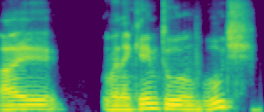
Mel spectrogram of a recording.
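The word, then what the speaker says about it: Łódź: when I came to watch that's the way that loads is pronounced in Polish uh with the discussion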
